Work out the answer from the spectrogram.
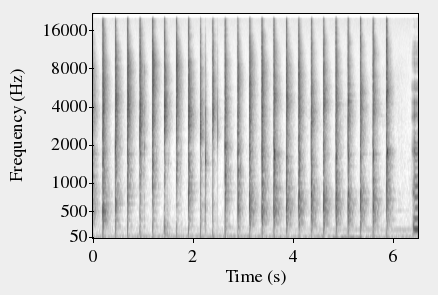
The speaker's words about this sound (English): Wait, maybe I can find this resonance. Oh, here. You can hear how sound is bouncing from the ceiling to the...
